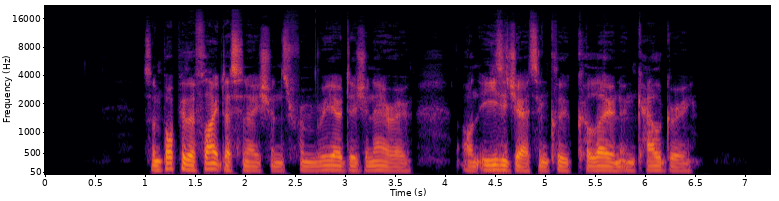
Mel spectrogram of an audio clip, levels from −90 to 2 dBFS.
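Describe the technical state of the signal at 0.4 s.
Generation loss is present at 0.4 s, as it is throughout the speech. The sound is swirly, smeared and hollow, with blurred attacks, worse than a single lossy pass would leave. The likely cause is repeated Opus encoding, about five times, at what sounds like 64 kbit/s, with each pass requantising on a shifted frame grid so that noise accumulates.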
